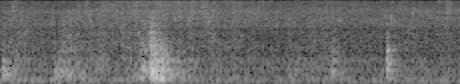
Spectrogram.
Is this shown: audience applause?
no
